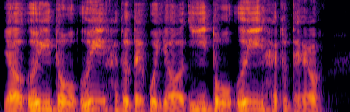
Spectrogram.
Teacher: 두 번째 글자인 의는 의로 발음해도 되고 이로 발음해도 되고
